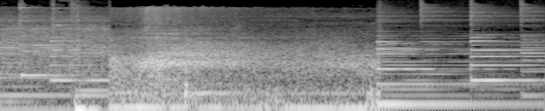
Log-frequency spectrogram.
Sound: car whoosh; happy piano music continues

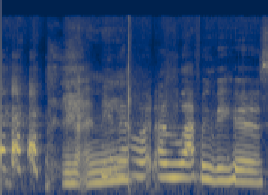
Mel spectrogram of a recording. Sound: laughing

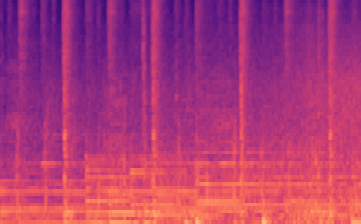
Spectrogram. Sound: water splashing

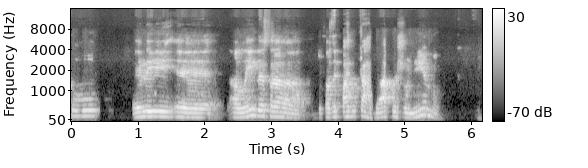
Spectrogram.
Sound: speaks portuguese

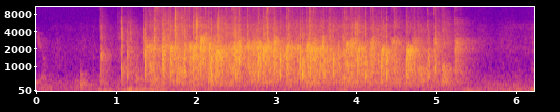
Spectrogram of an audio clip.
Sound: audience members clapping

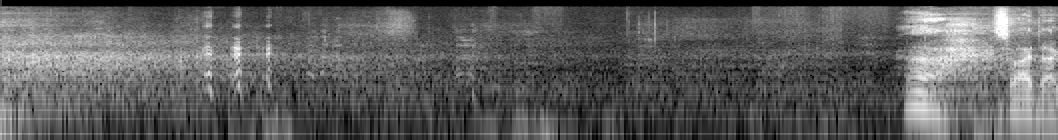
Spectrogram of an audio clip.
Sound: laughter

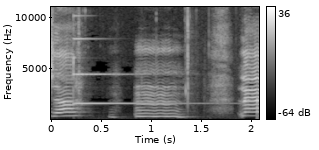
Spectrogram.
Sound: bell dings; hums melodically

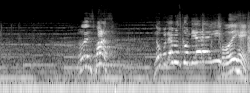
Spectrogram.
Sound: speaking in Spanish

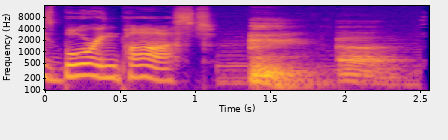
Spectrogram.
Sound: Special Forces Hat clears throat

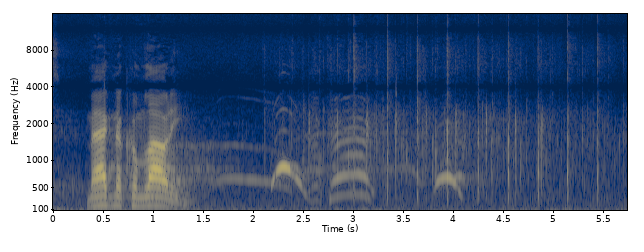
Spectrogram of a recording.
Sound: audience cheering

